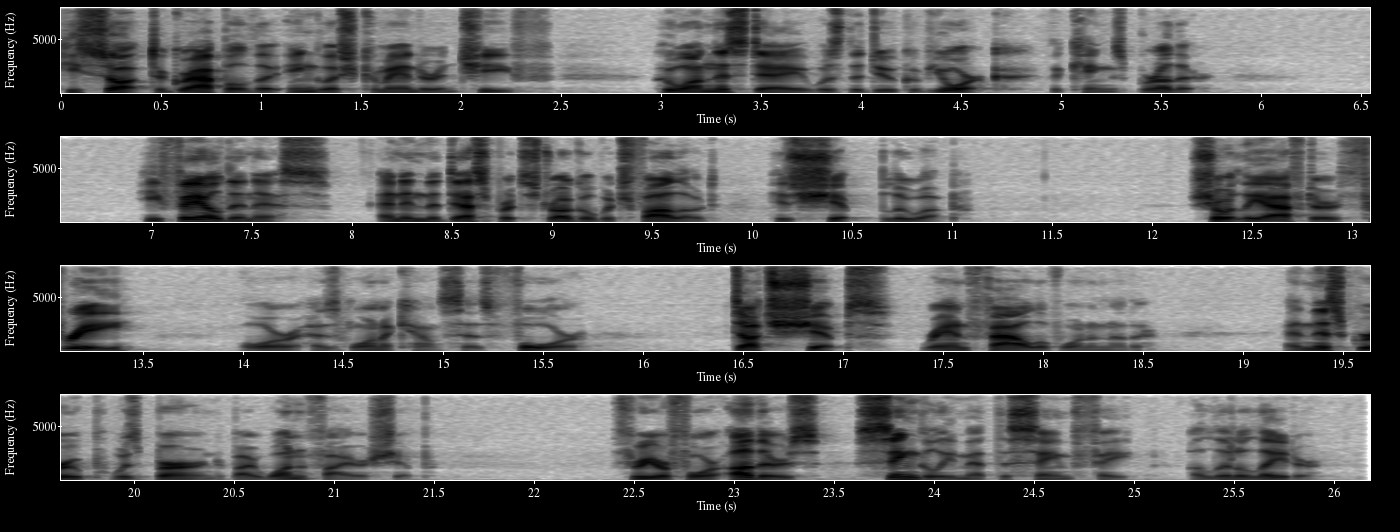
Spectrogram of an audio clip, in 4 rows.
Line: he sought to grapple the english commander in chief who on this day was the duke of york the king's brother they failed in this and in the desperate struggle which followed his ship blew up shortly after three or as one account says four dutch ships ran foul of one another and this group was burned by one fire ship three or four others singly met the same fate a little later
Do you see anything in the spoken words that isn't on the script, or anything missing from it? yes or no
yes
